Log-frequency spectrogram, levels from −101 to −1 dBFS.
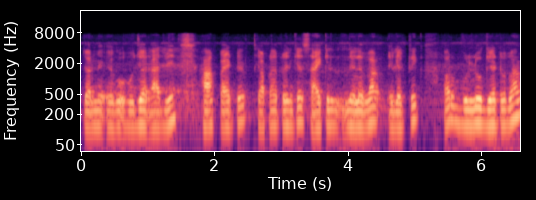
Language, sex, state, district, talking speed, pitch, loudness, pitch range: Maithili, male, Bihar, Samastipur, 170 wpm, 125 Hz, -20 LUFS, 115-135 Hz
